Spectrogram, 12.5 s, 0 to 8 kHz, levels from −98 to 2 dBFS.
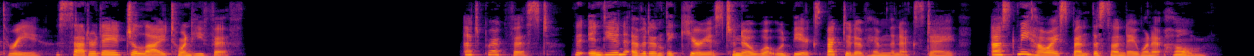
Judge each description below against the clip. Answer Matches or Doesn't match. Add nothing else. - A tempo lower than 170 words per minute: Matches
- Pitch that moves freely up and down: Matches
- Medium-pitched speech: Doesn't match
